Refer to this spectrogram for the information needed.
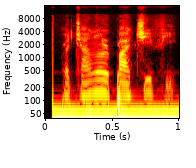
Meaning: Pacific Ocean (an ocean, the world's largest body of water, to the east of Asia and Australasia and to the west of the Americas)
- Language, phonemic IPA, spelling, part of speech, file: Romanian, /oˈt͡ʃe̯a.nul paˈt͡ʃi.fik/, Oceanul Pacific, proper noun, Ro-Oceanul Pacific.ogg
